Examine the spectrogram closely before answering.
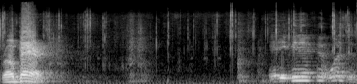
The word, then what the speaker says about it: Robert: Stephen Colbert, Robert. He's French. It's okay to be wrong, Gary. The T is silent. Robert.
